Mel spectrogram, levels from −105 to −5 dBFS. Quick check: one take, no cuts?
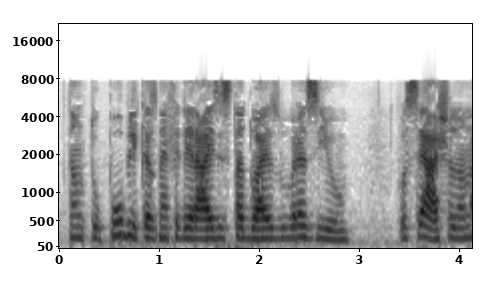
yes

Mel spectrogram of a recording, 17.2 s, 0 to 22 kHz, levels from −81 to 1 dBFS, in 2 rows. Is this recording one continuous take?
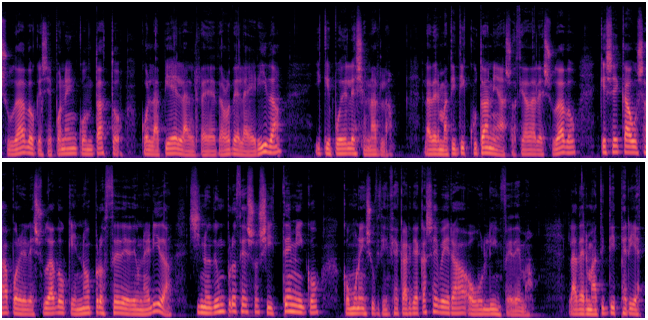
yes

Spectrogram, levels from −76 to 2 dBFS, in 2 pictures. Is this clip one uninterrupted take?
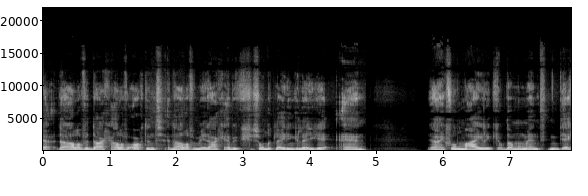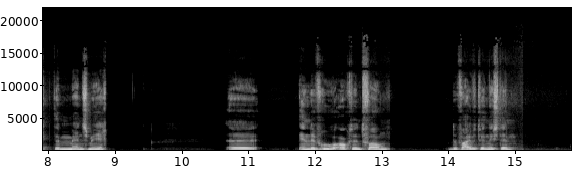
yes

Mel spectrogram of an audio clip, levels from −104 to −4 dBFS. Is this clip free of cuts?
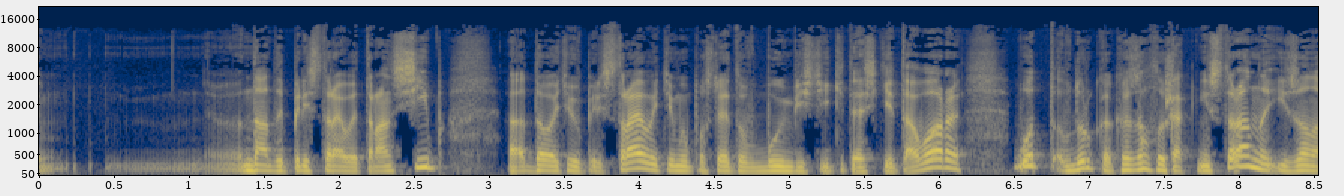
no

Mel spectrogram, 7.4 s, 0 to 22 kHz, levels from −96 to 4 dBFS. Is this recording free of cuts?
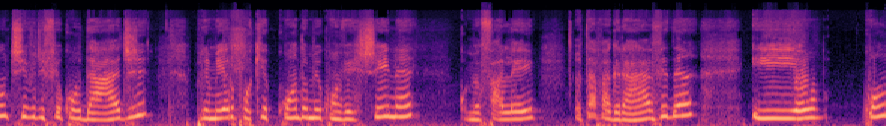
yes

